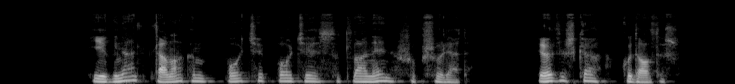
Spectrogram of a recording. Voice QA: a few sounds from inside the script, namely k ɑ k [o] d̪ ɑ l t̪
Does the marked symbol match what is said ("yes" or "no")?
no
